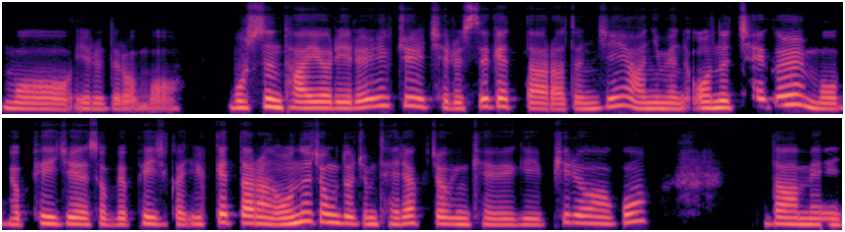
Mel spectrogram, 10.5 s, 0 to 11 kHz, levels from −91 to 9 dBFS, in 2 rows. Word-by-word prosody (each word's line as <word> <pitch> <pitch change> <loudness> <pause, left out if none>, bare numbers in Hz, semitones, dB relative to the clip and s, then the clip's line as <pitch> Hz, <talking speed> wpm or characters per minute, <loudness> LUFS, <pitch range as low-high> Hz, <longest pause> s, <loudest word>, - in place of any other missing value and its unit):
뭐 165 -5 -2
예를 165 -2 -5
들어 - - -5
뭐 185 - -9 0.3
'못 200 0 +1
쓴 220 +2 +5
다이어리를 185 -1 +2
1 255 - -2
주일 250 -4 0
치를 195 -5 -4
쓰겠다.'라든지 175 -1 -1
아니면 170 -7 -1
'어느 190 +2 +4
책을 260 +7 +1
뭐 165 -4 0
몇 175 -2 -5
페이지에서 190 -3 +1
몇 175 +1 -4
페이지까지 180 -3 -1
읽겠다.'라는 205 -2 +3
어느 225 +9 +4
정도 230 -6 +2
좀 190 -1 -2
대략적인 195 -1 -1
계획이 170 -2 -5
필요하고 225 +4 -2 0.7
그다음에 185 -2 +1
190 Hz, 390 characters per minute, -22 LUFS, 175-215 Hz, 0.7 s, 쓴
